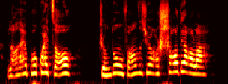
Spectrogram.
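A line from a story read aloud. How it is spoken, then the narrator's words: Rough shout. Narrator (Chinese): 粗暴的喊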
